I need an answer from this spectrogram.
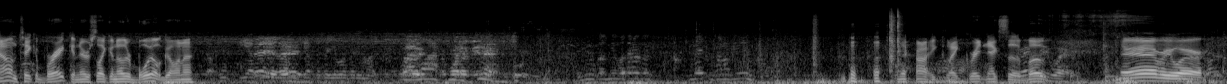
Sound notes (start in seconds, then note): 8.3 chuckling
